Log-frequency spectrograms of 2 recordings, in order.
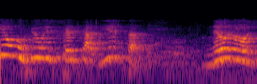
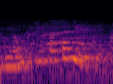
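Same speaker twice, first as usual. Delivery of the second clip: much softer, held-back retort; 2 semitones lower, 9 dB quieter than usual. Acted. Preacher replaying the parent-child quarrel, a quiet retort. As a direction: keep it down, no shouting. Acted retort, set against the shout.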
